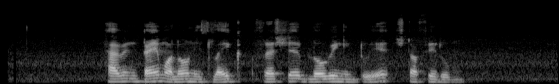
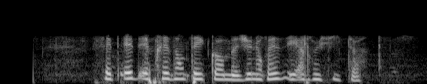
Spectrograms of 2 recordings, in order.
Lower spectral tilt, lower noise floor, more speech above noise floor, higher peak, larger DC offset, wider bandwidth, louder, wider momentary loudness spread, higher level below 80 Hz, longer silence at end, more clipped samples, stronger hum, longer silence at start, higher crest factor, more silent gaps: second, -6 dB/octave vs -10 dB/octave; first, -53 dBFS vs -47 dBFS; about the same, 29 dB vs 27 dB; about the same, -2 dBFS vs -4 dBFS; neither; first, 9.2 kHz vs 4.2 kHz; second, -25 LUFS vs -21 LUFS; about the same, 9 LU vs 11 LU; second, -70 dBFS vs -46 dBFS; first, 0.95 s vs 0.6 s; neither; neither; about the same, 1.05 s vs 0.95 s; first, 24 dB vs 18 dB; neither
